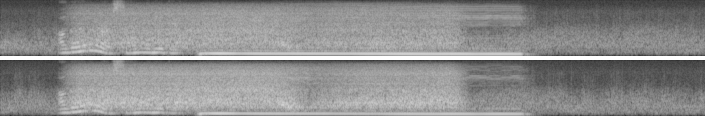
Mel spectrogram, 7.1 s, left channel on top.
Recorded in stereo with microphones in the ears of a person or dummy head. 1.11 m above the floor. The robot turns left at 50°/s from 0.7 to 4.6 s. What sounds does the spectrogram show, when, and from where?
0.6 s a woman speaking: 170° right, 1.2 m; by 1.8 s 135° left, 1.2 m
1.9 s a phone buzzing: 175° right, 1.5 m; by 5.4 s 50° left, 1.5 m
